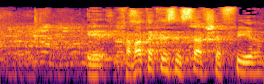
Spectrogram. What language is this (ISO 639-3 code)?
heb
